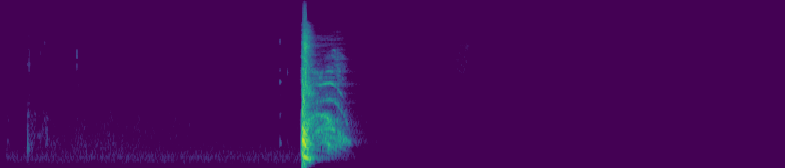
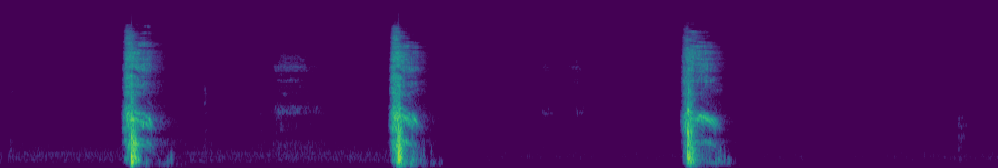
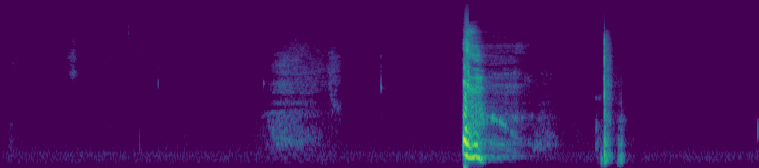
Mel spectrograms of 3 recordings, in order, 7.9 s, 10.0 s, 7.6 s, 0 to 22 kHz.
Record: {"cough_length": "7.9 s", "cough_amplitude": 32768, "cough_signal_mean_std_ratio": 0.11, "exhalation_length": "10.0 s", "exhalation_amplitude": 32768, "exhalation_signal_mean_std_ratio": 0.17, "three_cough_length": "7.6 s", "three_cough_amplitude": 32768, "three_cough_signal_mean_std_ratio": 0.14, "survey_phase": "beta (2021-08-13 to 2022-03-07)", "age": "45-64", "gender": "Male", "wearing_mask": "No", "symptom_cough_any": true, "symptom_runny_or_blocked_nose": true, "symptom_sore_throat": true, "symptom_fatigue": true, "symptom_change_to_sense_of_smell_or_taste": true, "symptom_onset": "3 days", "smoker_status": "Never smoked", "respiratory_condition_asthma": true, "respiratory_condition_other": false, "recruitment_source": "Test and Trace", "submission_delay": "1 day", "covid_test_result": "Negative", "covid_test_method": "RT-qPCR"}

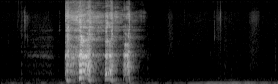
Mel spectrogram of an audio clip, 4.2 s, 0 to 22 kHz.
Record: {"cough_length": "4.2 s", "cough_amplitude": 16648, "cough_signal_mean_std_ratio": 0.3, "survey_phase": "beta (2021-08-13 to 2022-03-07)", "age": "45-64", "gender": "Male", "wearing_mask": "No", "symptom_cough_any": true, "symptom_runny_or_blocked_nose": true, "symptom_sore_throat": true, "symptom_fatigue": true, "symptom_headache": true, "symptom_other": true, "symptom_onset": "4 days", "smoker_status": "Ex-smoker", "respiratory_condition_asthma": false, "respiratory_condition_other": false, "recruitment_source": "Test and Trace", "submission_delay": "1 day", "covid_test_result": "Positive", "covid_test_method": "ePCR"}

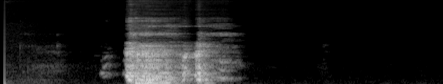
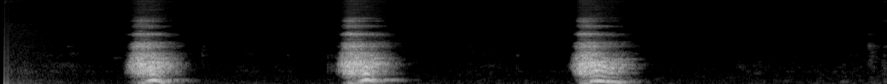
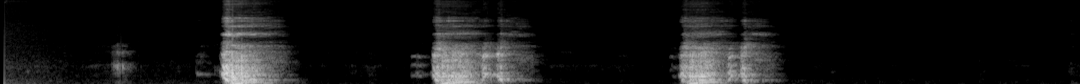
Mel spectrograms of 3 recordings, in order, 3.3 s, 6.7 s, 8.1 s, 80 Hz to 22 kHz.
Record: {"cough_length": "3.3 s", "cough_amplitude": 31599, "cough_signal_mean_std_ratio": 0.33, "exhalation_length": "6.7 s", "exhalation_amplitude": 14464, "exhalation_signal_mean_std_ratio": 0.31, "three_cough_length": "8.1 s", "three_cough_amplitude": 32768, "three_cough_signal_mean_std_ratio": 0.29, "survey_phase": "beta (2021-08-13 to 2022-03-07)", "age": "65+", "gender": "Female", "wearing_mask": "No", "symptom_none": true, "smoker_status": "Never smoked", "respiratory_condition_asthma": false, "respiratory_condition_other": false, "recruitment_source": "REACT", "submission_delay": "2 days", "covid_test_result": "Negative", "covid_test_method": "RT-qPCR", "influenza_a_test_result": "Negative", "influenza_b_test_result": "Negative"}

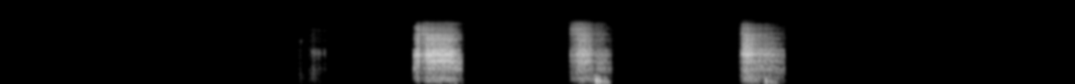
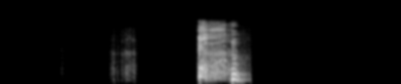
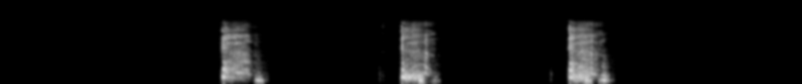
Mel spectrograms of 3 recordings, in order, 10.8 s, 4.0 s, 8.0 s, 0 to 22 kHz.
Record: {"exhalation_length": "10.8 s", "exhalation_amplitude": 26286, "exhalation_signal_mean_std_ratio": 0.23, "cough_length": "4.0 s", "cough_amplitude": 29315, "cough_signal_mean_std_ratio": 0.2, "three_cough_length": "8.0 s", "three_cough_amplitude": 29143, "three_cough_signal_mean_std_ratio": 0.24, "survey_phase": "beta (2021-08-13 to 2022-03-07)", "age": "45-64", "gender": "Female", "wearing_mask": "No", "symptom_none": true, "smoker_status": "Current smoker (1 to 10 cigarettes per day)", "respiratory_condition_asthma": false, "respiratory_condition_other": false, "recruitment_source": "REACT", "submission_delay": "7 days", "covid_test_result": "Negative", "covid_test_method": "RT-qPCR"}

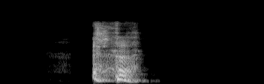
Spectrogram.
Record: {"cough_length": "2.6 s", "cough_amplitude": 27419, "cough_signal_mean_std_ratio": 0.31, "survey_phase": "beta (2021-08-13 to 2022-03-07)", "age": "65+", "gender": "Male", "wearing_mask": "No", "symptom_none": true, "smoker_status": "Never smoked", "respiratory_condition_asthma": false, "respiratory_condition_other": false, "recruitment_source": "REACT", "submission_delay": "7 days", "covid_test_result": "Negative", "covid_test_method": "RT-qPCR", "influenza_a_test_result": "Negative", "influenza_b_test_result": "Negative"}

